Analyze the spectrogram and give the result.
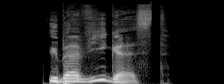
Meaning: second-person singular subjunctive I of überwiegen
- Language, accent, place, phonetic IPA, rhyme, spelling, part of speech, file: German, Germany, Berlin, [ˌyːbɐˈviːɡəst], -iːɡəst, überwiegest, verb, De-überwiegest.ogg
